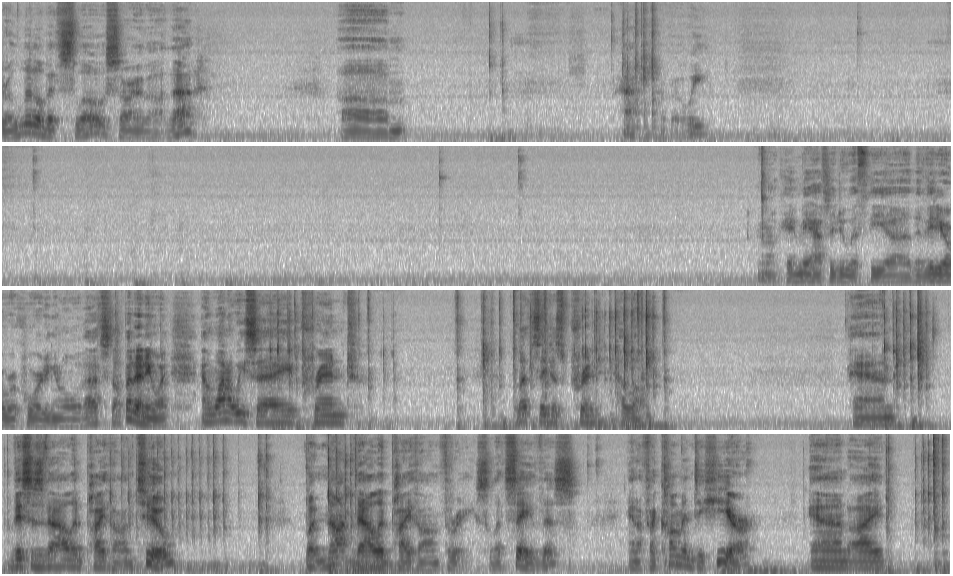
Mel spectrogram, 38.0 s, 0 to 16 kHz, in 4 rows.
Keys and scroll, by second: 21.6-23.0 typing, 32.2-32.9 typing.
